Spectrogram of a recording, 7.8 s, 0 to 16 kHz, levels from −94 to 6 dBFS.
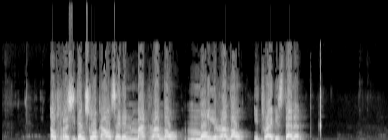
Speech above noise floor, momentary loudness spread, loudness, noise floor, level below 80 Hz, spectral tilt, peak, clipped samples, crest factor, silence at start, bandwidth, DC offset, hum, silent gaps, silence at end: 55 dB; 12 LU; -10 LUFS; -65 dBFS; -54 dBFS; -4 dB/octave; 0 dBFS; under 0.1%; 12 dB; 1 s; 16 kHz; under 0.1%; none; none; 1.7 s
